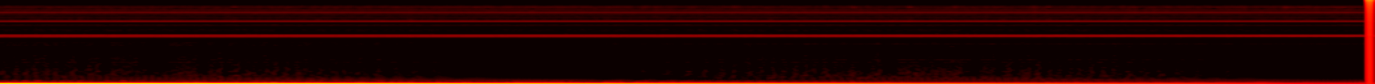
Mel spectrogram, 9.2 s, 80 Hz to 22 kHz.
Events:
[0.00, 9.15] sine wave

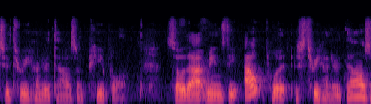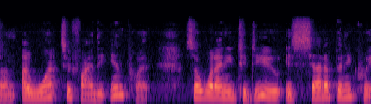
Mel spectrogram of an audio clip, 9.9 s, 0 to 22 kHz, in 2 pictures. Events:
[0.01, 1.61] man speaking
[0.01, 9.85] noise
[2.22, 6.91] man speaking
[7.42, 9.85] man speaking

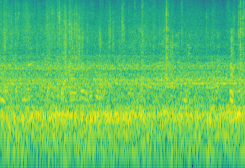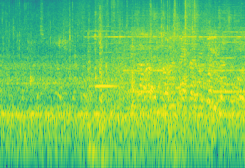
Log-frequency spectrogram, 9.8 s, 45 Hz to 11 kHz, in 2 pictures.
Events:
[0.00, 0.68] man speaking
[0.00, 1.73] clickety-clack
[0.00, 9.80] metro
[1.25, 2.19] man speaking
[1.97, 2.48] clickety-clack
[2.78, 3.53] clickety-clack
[2.80, 4.58] man speaking
[4.11, 5.82] clickety-clack
[5.53, 6.73] man speaking
[6.11, 9.80] clickety-clack
[6.62, 9.80] alarm
[7.43, 9.80] man speaking

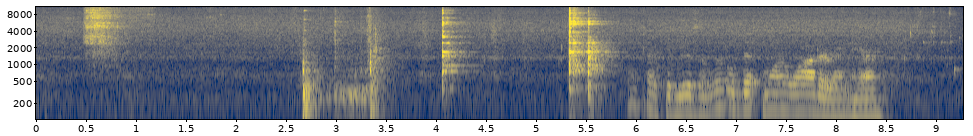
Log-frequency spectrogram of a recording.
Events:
[0.00, 9.25] mechanisms
[0.00, 9.25] water tap
[0.45, 0.86] scrape
[2.65, 2.76] generic impact sounds
[2.78, 3.32] scrape
[2.95, 3.04] generic impact sounds
[3.31, 3.47] generic impact sounds
[4.04, 4.21] generic impact sounds
[5.30, 5.61] generic impact sounds
[5.80, 8.53] man speaking

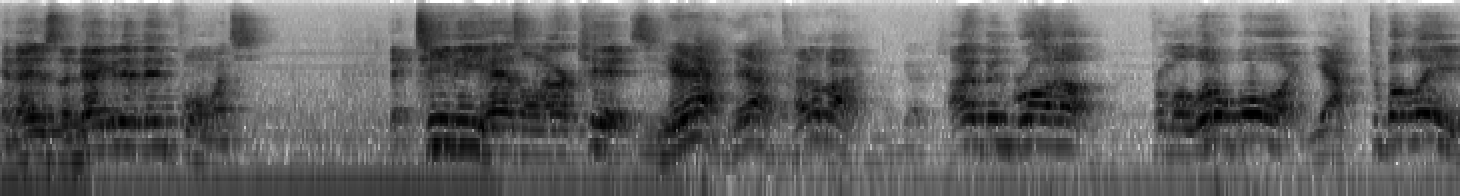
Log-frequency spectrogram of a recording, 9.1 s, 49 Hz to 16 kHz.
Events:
[0.00, 1.74] man speaking
[0.00, 9.12] conversation
[0.00, 9.12] mechanisms
[2.46, 5.46] man speaking
[5.72, 6.94] man speaking
[7.21, 9.12] man speaking

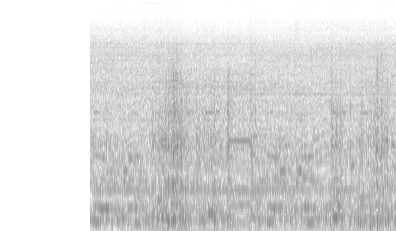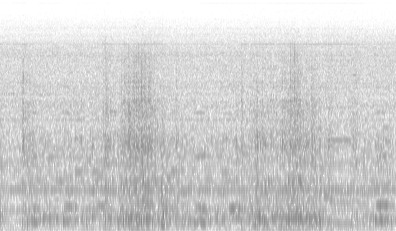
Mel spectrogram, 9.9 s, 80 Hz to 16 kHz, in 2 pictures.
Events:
[1.10, 9.90] music
[1.11, 9.90] mechanisms
[1.86, 2.40] generic impact sounds
[2.63, 3.17] generic impact sounds
[4.09, 4.96] generic impact sounds
[5.13, 5.46] generic impact sounds
[6.21, 6.96] generic impact sounds
[7.90, 8.93] generic impact sounds
[9.30, 9.79] generic impact sounds

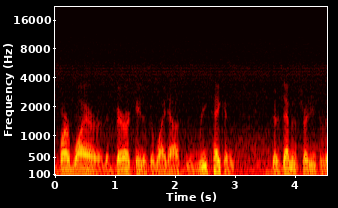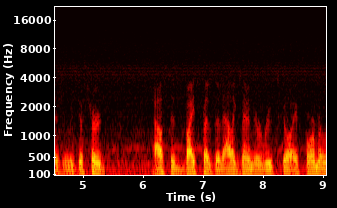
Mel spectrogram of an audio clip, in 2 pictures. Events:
[0.00, 9.05] mechanisms
[0.07, 2.98] male speech
[3.64, 5.35] male speech
[5.45, 6.97] speech
[6.17, 9.05] male speech
[8.25, 8.93] speech

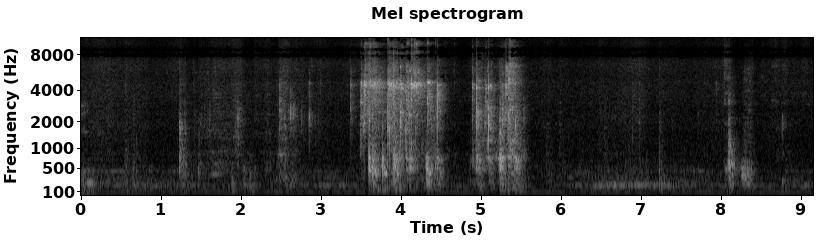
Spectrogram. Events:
[0.00, 0.19] generic impact sounds
[0.00, 9.15] mechanisms
[0.50, 0.77] generic impact sounds
[1.13, 2.15] generic impact sounds
[2.38, 2.90] generic impact sounds
[3.31, 4.63] generic impact sounds
[4.86, 5.54] generic impact sounds
[5.73, 6.02] generic impact sounds
[6.45, 7.37] generic impact sounds
[7.91, 8.40] generic impact sounds
[8.63, 8.85] generic impact sounds

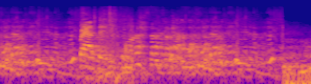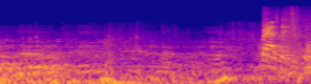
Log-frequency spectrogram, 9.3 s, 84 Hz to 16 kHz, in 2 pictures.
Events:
[0.00, 0.37] laughter
[0.00, 4.35] speech babble
[0.21, 0.86] female speech
[1.08, 1.23] human voice
[1.27, 1.68] female speech
[1.47, 1.82] sound effect
[1.87, 2.21] human voice
[2.31, 3.28] laughter
[2.59, 3.05] female speech
[3.19, 4.01] female speech
[4.10, 4.21] female speech
[4.33, 8.69] sound effect
[8.68, 9.14] female speech
[8.68, 9.34] speech babble
[8.88, 9.24] single-lens reflex camera

